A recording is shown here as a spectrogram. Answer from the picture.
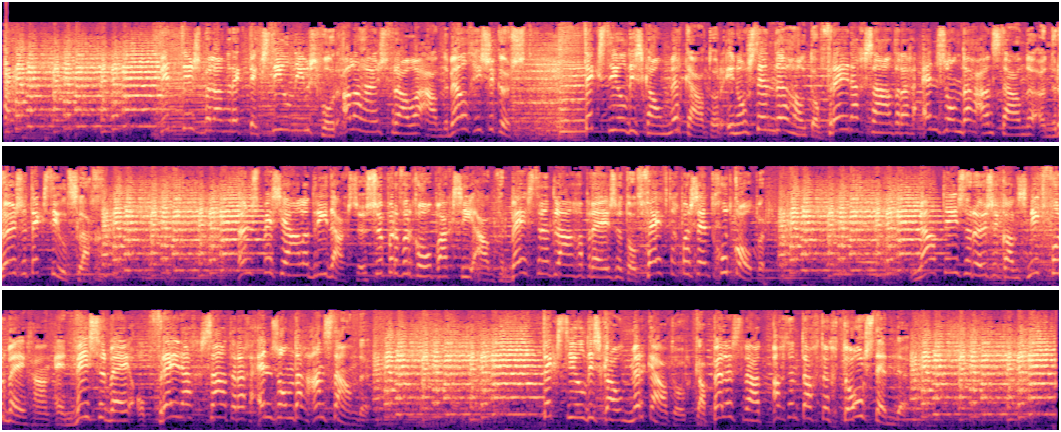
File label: commercial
